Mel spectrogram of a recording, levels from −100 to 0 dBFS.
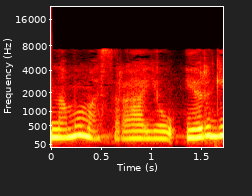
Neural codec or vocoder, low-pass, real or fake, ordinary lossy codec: none; 7.2 kHz; real; AAC, 32 kbps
